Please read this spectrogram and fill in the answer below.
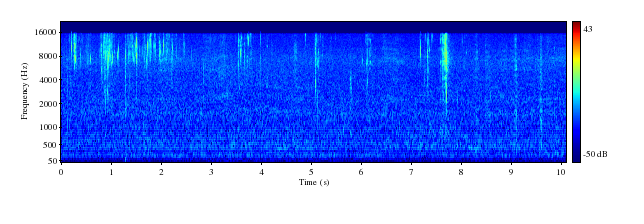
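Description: Close-miked eating by hand: chewing with wet mouth clicks and fingers squishing rice and snail curry, with scattered short clicks, the sharpest a little before the end. A steady low hum runs underneath.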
